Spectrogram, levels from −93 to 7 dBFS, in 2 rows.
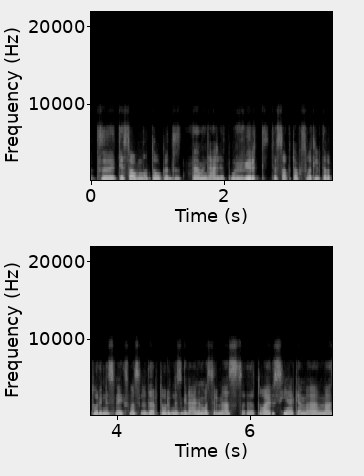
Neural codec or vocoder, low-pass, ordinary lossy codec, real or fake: codec, 16 kHz, 2 kbps, X-Codec, HuBERT features, trained on balanced general audio; 7.2 kHz; Opus, 24 kbps; fake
